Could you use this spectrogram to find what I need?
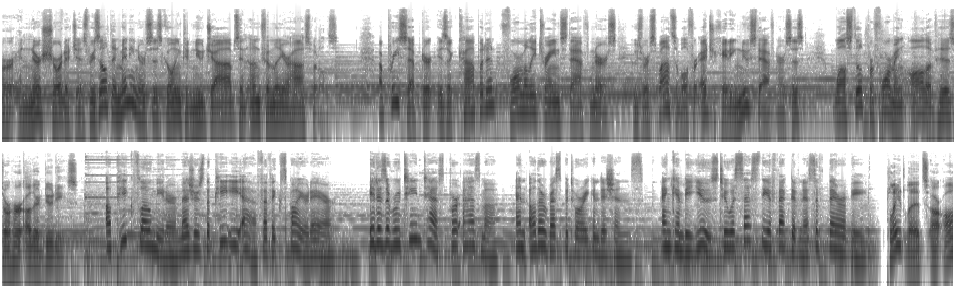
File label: male female medical narration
